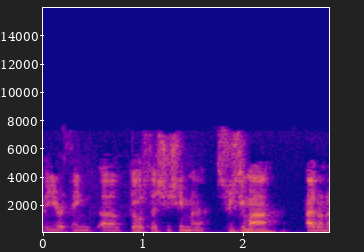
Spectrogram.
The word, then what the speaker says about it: Tsushima: Tsushima. – Tsushima, thank you.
